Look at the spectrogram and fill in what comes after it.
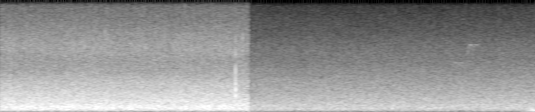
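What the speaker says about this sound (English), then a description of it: "just a little bit of the Carbon River" Rushing water of the Carbon River at Mt. Rainier National Park, a loud, steady broadband roar that drops slightly in level midway but continues unbroken.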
